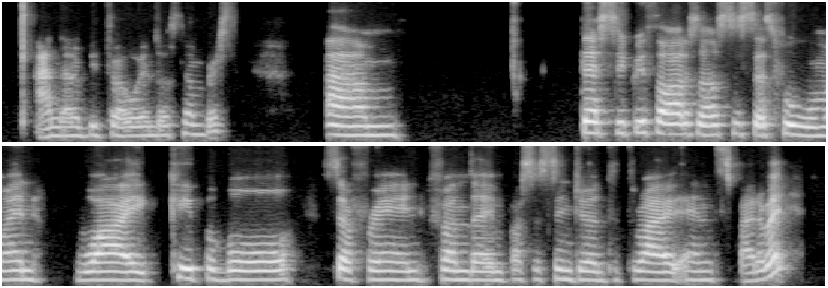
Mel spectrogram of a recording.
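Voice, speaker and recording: In a Spanish accent, the speaker keeps fairly even intonation while loudness swings widely, all in a very clean recording over a silent background. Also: woman, fairly high pitch for a woman, moderate pace. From Dominican Republic. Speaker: workshop speaker. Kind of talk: workshop presentation. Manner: many filler words (um, uh).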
